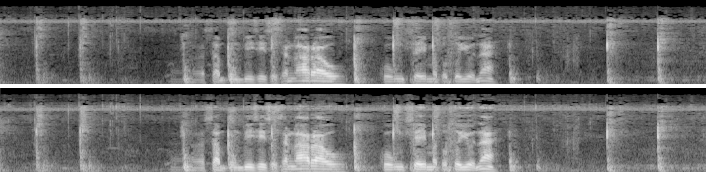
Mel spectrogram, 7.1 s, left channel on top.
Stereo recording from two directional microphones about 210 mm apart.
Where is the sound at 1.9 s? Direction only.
Centre (ahead or behind).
